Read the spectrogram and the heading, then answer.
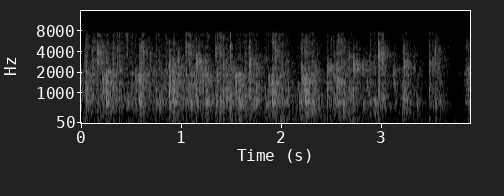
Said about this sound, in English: Why don't you affirm her by giving the Lord a hand clap?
